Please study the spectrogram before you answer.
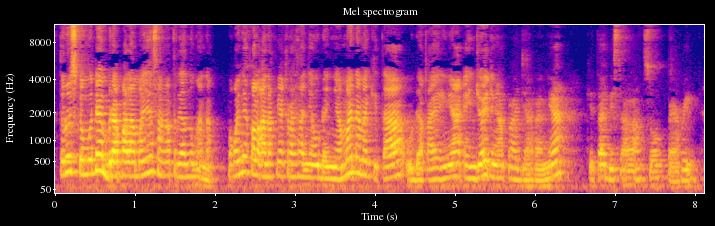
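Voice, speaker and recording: A woman therapist hosting a casual live-stream Q&A, chatty and warm with viewers, full of hesitations and fillers. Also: fairly high pitch, fast, gravelly. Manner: warm and apologetic toward viewers. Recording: roomy sound, distant from the mic.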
